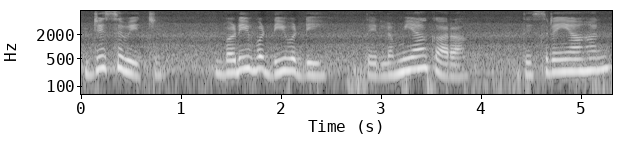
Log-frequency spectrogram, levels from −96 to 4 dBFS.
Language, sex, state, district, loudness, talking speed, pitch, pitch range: Punjabi, female, Punjab, Kapurthala, -13 LUFS, 125 wpm, 230 Hz, 195-260 Hz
